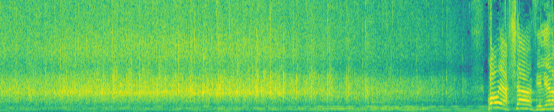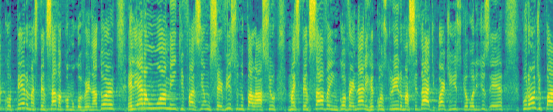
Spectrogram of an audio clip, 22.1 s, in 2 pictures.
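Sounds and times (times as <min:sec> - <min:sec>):
audience applause: 0:00.0 - 0:09.5
low sustained musical drone: 0:00.0 - 0:10.2
speech: 0:10.3 - 0:22.1.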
